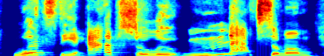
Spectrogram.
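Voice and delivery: high, very slow exaggerated question; mock explaining. Coach talking down to open-house agents, mock explaining. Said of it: "I talk to 'em like this".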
